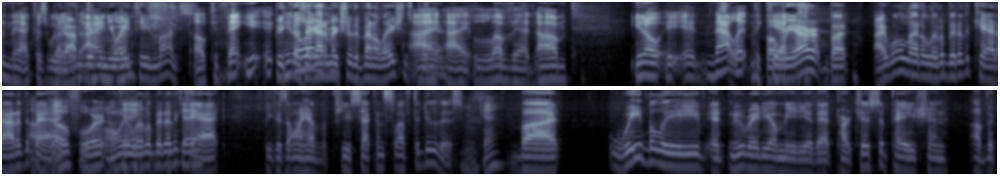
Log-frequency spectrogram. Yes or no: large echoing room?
no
